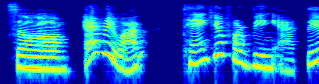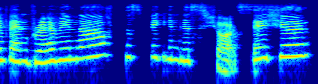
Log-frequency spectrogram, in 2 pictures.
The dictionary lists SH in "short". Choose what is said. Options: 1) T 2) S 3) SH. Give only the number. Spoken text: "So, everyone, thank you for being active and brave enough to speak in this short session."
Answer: 3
